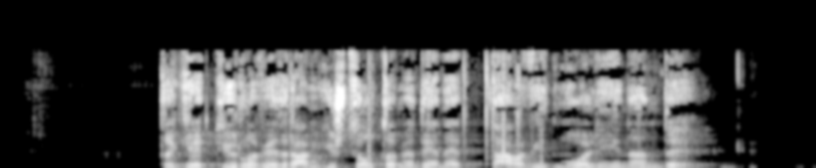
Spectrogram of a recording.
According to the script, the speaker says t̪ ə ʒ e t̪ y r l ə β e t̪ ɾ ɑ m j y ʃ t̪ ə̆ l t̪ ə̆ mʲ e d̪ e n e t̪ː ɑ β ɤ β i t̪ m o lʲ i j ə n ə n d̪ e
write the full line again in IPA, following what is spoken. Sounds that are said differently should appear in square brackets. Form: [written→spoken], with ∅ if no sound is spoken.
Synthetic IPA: t̪ ə [ʒ→ɣ] e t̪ y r l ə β e [t̪→d̪] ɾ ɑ m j y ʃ t̪ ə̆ l t̪ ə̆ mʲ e d̪ e n e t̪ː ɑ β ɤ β i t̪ m o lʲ i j ə n ə n d̪ e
